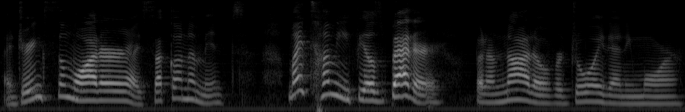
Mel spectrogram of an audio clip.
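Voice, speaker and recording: A woman in her thirties hosting a children's storytime, reading aloud in an expressive, sing-song storytelling manner. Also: medium pitch, a little slow. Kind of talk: children's picture book read-aloud. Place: small furnished room at a wooden table, indoors.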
